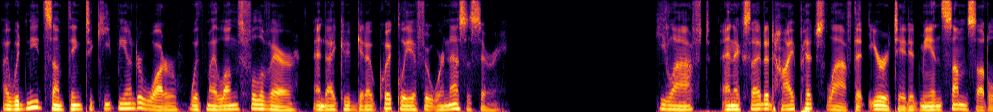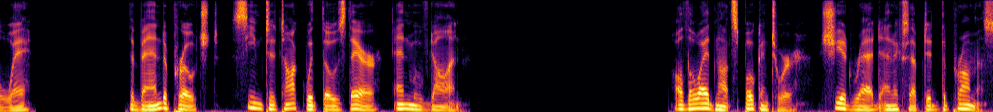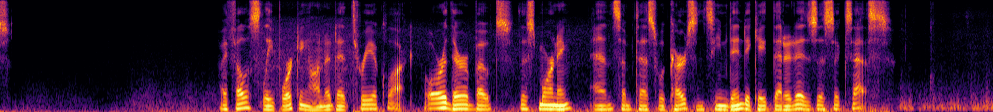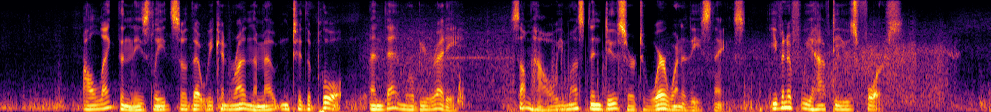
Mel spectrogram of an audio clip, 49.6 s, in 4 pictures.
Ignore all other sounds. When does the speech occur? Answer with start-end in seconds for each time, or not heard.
0.0-6.3, 8.2-12.8, 14.0-18.2, 20.8-24.9, 27.6-36.0, 38.2-48.5.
